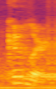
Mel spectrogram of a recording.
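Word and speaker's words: Coogler: In the movie had all the I I always mispronounced his name. Cougler.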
